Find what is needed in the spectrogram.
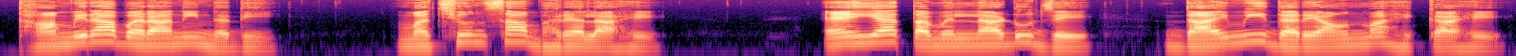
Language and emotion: Sindhi, neutral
